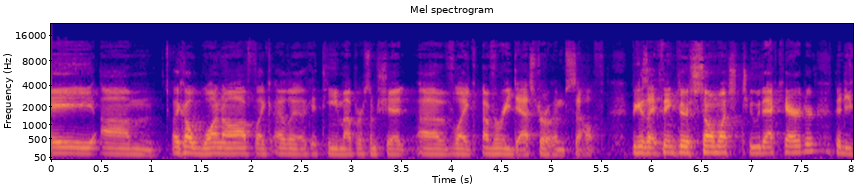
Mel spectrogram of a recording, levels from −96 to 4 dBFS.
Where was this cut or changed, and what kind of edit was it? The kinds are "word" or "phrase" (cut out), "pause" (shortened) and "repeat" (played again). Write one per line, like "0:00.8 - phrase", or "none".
0:01.1 - pause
